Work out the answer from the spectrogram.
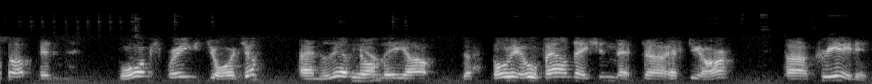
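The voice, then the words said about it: Southern Georgia twang. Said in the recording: “you're a Southern boy ... Georgia twang is hard to get rid of”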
